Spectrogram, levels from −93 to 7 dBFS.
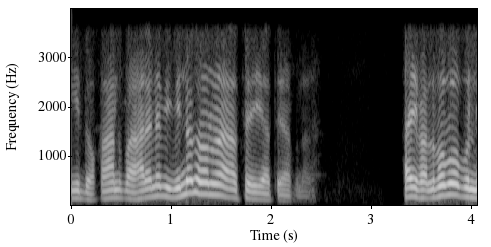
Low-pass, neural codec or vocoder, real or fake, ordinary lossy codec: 3.6 kHz; none; real; none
